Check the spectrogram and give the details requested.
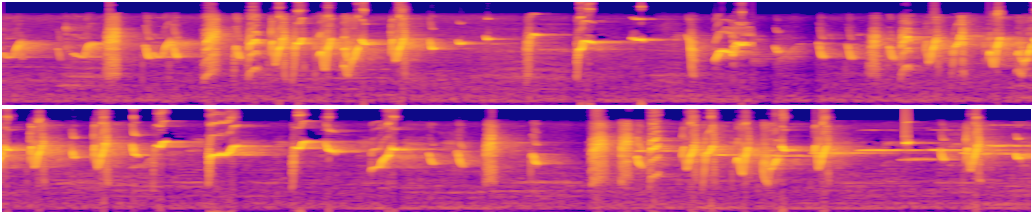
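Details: Grey fantail, called Maria Capra in local speech, singing a long, busy run of high chirps and squeaky whistles with only brief pauses.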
